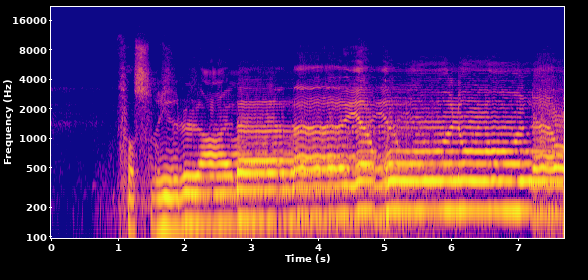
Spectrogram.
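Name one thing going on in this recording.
A man chants loudly in a long, wavering melodic voice through a microphone and loudspeakers.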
